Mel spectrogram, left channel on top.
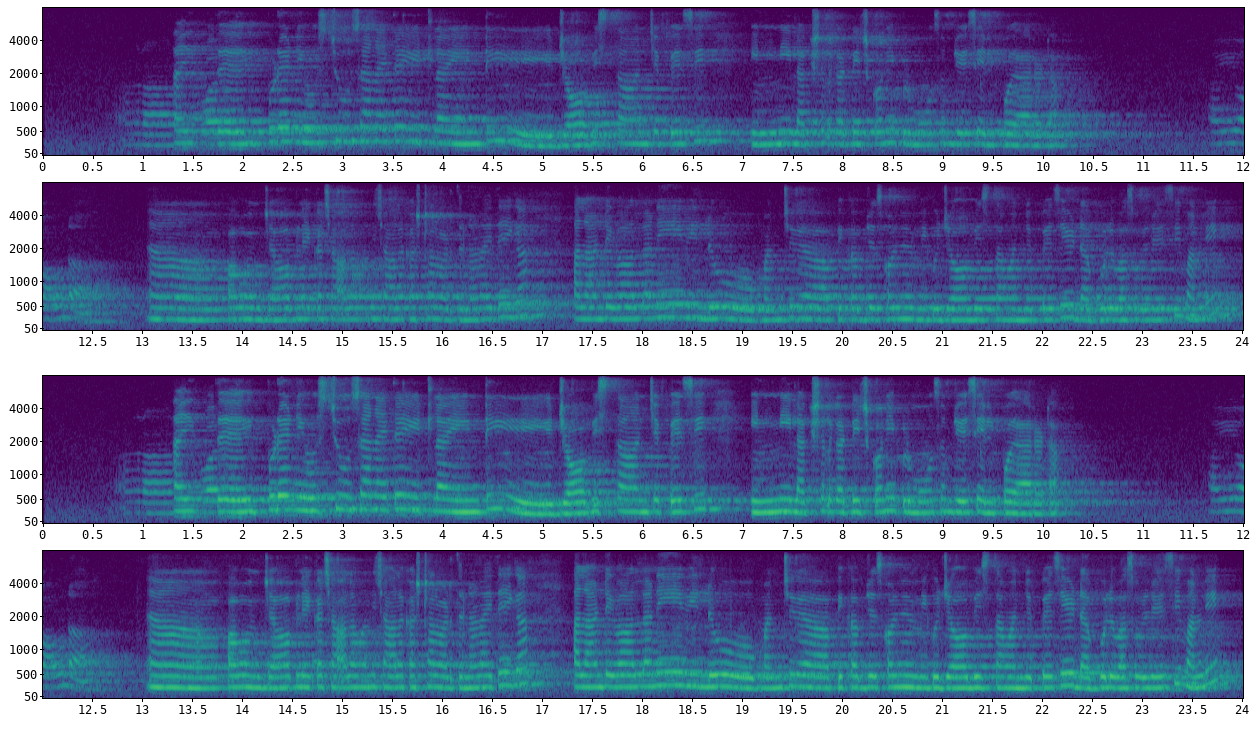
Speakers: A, on the right; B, on the right.
A: అవునా
B: అయితే
A: వర్క్
B: ఇప్పుడే నివుస్ చూసానైతే ఇట్లా ఏంటి జాబ్ ఇస్తా అని చెప్పేసి ఇన్ని లక్షలు కట్టించుకొని ఇప్పుడు మోసం చేసి వెళ్లిపోయారంట
A: అయ్యో అవునా
B: ఆ పాపం జాబ్ లేక చాలా మంది చాలా కష్టం <unintelligible> పడుతున్నారు అయితే ఇగ అలాంటి వాళ్లని ళ్లు మంచిగా పికప్ చేసుకోని మేము మీకు జాబ్ ఇస్తాం అని చెప్పేసి డబ్బులు వసూలు చేసి మల మళ్లీ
